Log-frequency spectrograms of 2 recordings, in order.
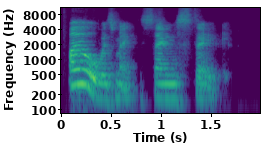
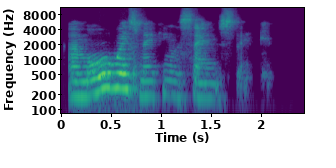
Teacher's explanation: notice the difference between the neutral, factual intonation of, I always make the same mistake, okay? And the more emotive, emotional way of saying, I'm always making the same mistake.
